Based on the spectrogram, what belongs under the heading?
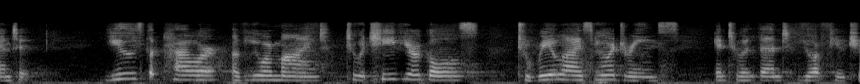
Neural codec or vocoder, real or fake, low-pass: codec, 44.1 kHz, 2.6 kbps, DAC; fake; 7.2 kHz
